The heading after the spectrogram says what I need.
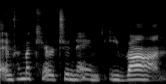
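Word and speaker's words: Evaan: from a character named Yvonne. I think it would be pronounced Yvonne. It's E-V-A-A-N.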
